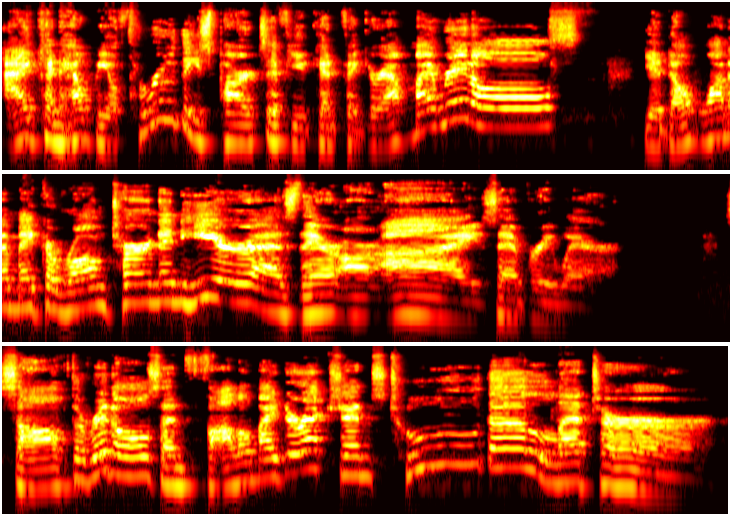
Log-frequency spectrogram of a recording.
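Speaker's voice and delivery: storybook goblin character voice. Narrating an adventure for kids, speaking as the hooded goblin in a goblin voice. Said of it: "the goblin says".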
